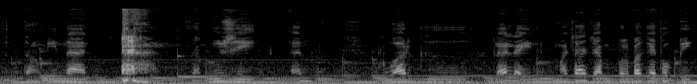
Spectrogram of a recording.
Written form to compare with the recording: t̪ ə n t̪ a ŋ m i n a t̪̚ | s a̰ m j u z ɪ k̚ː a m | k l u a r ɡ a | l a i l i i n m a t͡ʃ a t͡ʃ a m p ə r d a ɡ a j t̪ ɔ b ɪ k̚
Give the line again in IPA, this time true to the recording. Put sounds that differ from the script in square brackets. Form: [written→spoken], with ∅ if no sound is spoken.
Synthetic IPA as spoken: t̪ ə n t̪ a ŋ m i n a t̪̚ | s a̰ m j u z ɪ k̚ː a [m→n] | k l u a r ɡ a | l a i l [i→a] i n m a t͡ʃ a t͡ʃ a m p ə r [d→b] a ɡ a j t̪ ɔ [b→p] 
